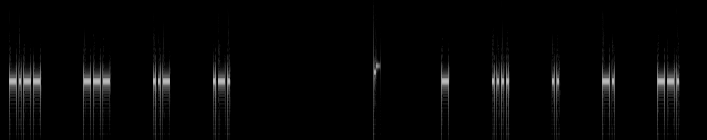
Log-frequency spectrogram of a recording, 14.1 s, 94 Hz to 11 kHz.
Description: Morse code, heard as a keyed tone, about 25 wpm, spaced as for 9 wpm, 700 Hz. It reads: YOUR THING
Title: 6x Character Spacing - Top 300 Words - 25wpm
